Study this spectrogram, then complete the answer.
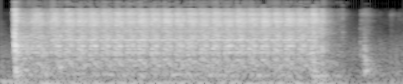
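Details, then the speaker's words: Same engine after the solid-to-hydraulic lifter swap, run up to temperature, then cranked: even, quick starter rhythm with no stumbles or skipped beats, no longer sounding down a cylinder; air in the hydraulic lifters had bled out. "so as you hear it's a really good crank now which is exactly what i thought the hydraulic bleeders just had some air left"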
